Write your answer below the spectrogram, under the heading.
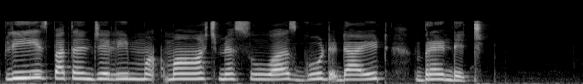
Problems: constant background noise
